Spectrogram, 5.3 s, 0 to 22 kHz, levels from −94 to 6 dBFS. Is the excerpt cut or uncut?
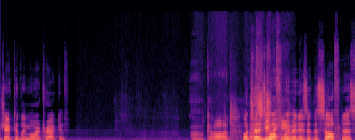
uncut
